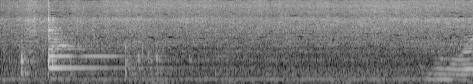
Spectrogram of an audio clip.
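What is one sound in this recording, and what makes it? Food sizzles gently in a pot.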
